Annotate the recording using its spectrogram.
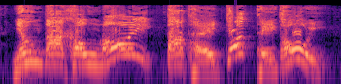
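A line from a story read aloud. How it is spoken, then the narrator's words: Furious loud shout. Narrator (Vietnamese): Lão âm ma Lỗ Tử Đàn giận tím mặt quát to lên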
